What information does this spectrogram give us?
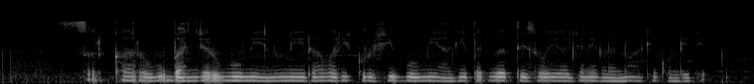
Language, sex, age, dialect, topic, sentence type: Kannada, female, 18-24, Mysore Kannada, agriculture, statement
